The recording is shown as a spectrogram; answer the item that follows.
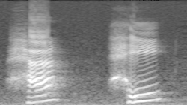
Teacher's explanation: Huruf ini dikeluarkan dari tengah tenggorokan kita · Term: huruf ha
